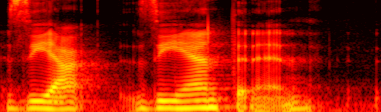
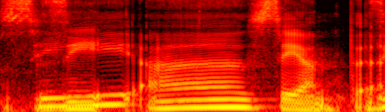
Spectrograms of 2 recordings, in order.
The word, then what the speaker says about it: zeaxanthin: And two of the powerful antioxidants that have shown to be very supported in literature is lutein and zeaxanthin. Is that right? I always say that one wrong. – Zeaxanthin. – Zeaxanthin. Yeah, oh, yeah.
